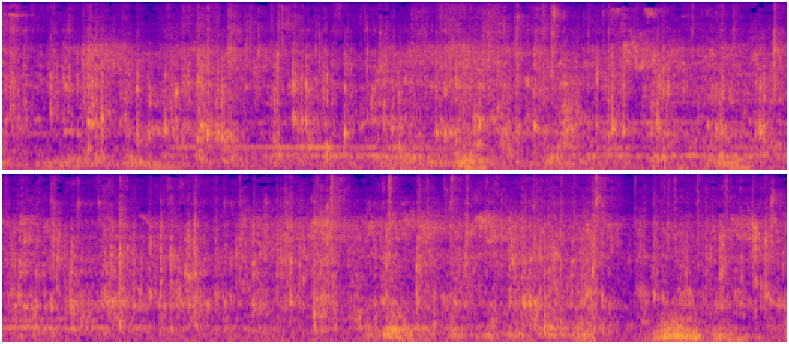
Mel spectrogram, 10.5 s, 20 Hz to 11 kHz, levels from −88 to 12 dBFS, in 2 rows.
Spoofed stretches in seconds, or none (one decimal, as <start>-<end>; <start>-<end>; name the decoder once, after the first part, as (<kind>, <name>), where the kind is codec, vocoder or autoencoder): none

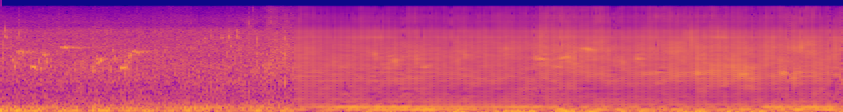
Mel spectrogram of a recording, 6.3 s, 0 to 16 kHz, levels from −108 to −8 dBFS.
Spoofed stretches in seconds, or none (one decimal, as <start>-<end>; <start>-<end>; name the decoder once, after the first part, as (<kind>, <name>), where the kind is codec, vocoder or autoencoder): 2.2-6.3 (vocoder, BigVGAN v2)

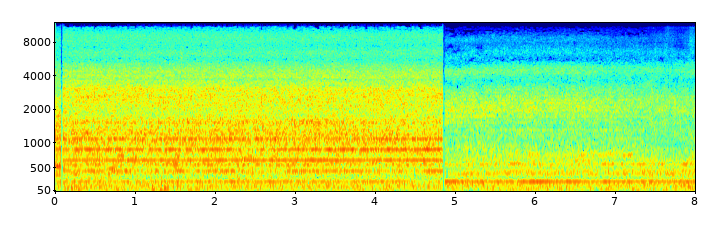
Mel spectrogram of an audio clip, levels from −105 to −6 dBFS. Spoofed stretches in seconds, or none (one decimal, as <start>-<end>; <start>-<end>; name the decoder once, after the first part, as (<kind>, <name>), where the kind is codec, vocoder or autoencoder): 7.4-8.0 (codec, HILCodec)

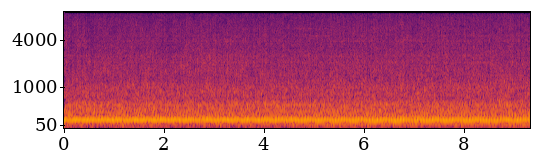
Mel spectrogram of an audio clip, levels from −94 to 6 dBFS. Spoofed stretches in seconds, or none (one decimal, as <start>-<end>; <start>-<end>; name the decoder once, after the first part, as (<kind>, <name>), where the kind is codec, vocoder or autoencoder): 0.0-4.5 (codec, HILCodec); 6.2-7.1; 8.5-9.3

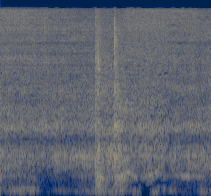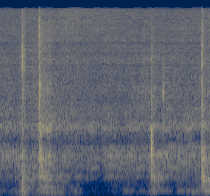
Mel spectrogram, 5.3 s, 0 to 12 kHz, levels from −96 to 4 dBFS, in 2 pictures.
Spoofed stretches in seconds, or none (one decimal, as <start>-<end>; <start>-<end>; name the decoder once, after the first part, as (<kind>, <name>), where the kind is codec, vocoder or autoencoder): 0.0-1.2 (codec, SNAC); 2.1-5.3

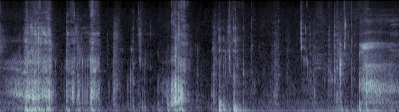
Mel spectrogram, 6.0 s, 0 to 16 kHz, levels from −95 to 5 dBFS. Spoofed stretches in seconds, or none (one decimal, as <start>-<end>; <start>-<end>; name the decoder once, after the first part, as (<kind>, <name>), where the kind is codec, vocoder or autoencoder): none

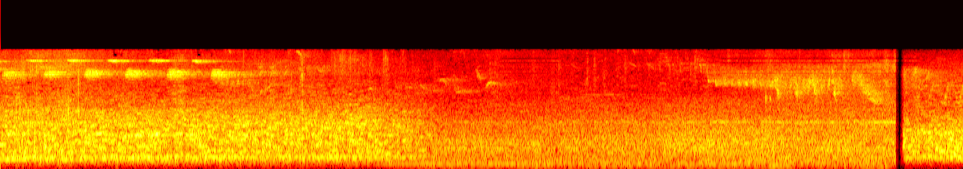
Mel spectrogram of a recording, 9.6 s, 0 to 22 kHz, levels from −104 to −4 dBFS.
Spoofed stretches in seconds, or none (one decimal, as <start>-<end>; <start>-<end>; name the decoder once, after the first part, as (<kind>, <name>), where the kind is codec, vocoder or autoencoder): 5.0-5.6 (codec, DAC); 7.2-9.2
